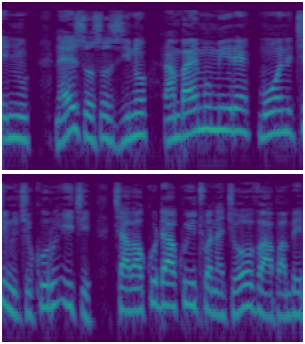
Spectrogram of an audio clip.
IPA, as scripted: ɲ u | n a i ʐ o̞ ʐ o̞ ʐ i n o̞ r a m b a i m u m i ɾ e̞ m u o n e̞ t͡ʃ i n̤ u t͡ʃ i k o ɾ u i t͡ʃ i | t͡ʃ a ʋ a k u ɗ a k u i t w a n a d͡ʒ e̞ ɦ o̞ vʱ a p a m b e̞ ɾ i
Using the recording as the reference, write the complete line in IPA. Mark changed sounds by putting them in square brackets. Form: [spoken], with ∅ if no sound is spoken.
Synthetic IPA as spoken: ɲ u | n a i ʐ o̞ ʐ o̞ ʐ i n o̞ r a m b a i m u m i ɾ e̞ m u o n e̞ t͡ʃ i n̤ u t͡ʃ i k [u] ɾ u i t͡ʃ i | t͡ʃ a ʋ a k u ɗ a k u i t w a n a d͡ʒ e̞ ɦ o̞ vʱ a p a m b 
